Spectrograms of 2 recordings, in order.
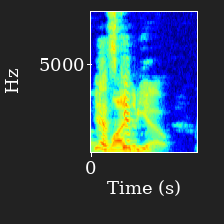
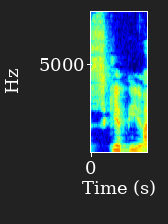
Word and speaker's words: Scipio: Because, for example, there is a family of generals from Rome that are often pronounced as the Scipio. – Scipio. – Right, and I always pronounce it as Scipio. – I've seen a whole bunch of videos on the Scipio family. – Right, and I think I got the hard C pronunciation from everybody.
